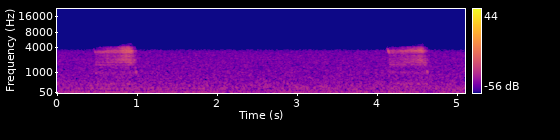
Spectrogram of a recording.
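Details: Owl at 2:51 AM, April 2, 2016, carrying a gopher to its mate on a live camera: two raspy half-second screeches roughly three seconds apart against a quiet humming background.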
